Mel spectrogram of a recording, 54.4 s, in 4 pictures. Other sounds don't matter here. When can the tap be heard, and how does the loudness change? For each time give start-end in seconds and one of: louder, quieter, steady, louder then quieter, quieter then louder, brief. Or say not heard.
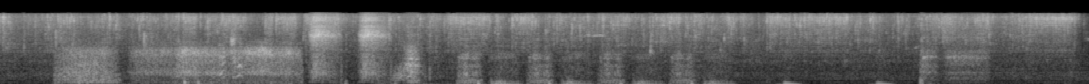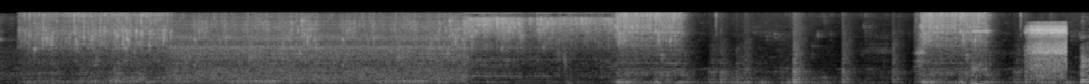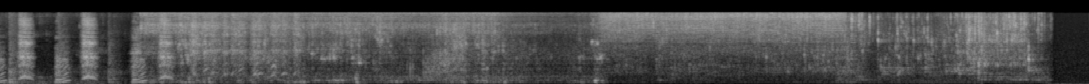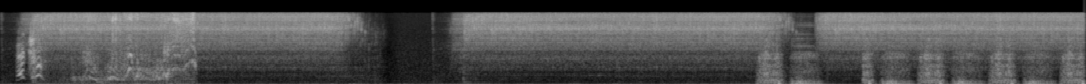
0.0-54.3 steady.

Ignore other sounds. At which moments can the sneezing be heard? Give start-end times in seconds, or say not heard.
2.7-3.1, 30.4-30.8, 41.0-41.5.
